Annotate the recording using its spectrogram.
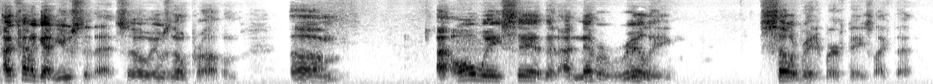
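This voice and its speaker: Speaking at a moderate pace with an American accent, a man leaves long, frequent pauses and shows big swings in loudness. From US South, Newport News, Virginia. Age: 60s. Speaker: radio DJ. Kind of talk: interview. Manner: casual, conversational.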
